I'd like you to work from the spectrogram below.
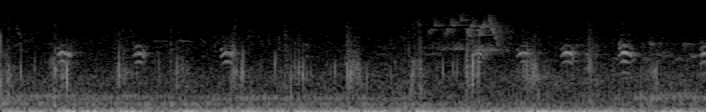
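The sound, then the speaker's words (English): Repeated short bird calls and chirps from a yellow warbler and several white-breasted nuthatches, with a quick warbler phrase and nasal nuthatch notes, ring out over a steady low outdoor rumble with faint background movement, early morning at Courtcliffe Park near Carlisle, by a narrow spot on Bronte Creek. “A yellow warbler, white-breast nuthatch.”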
